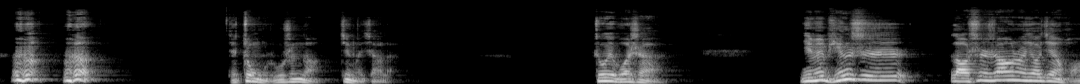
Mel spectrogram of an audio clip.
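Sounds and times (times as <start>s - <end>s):
loud deliberate throat-clearing coughs: 0.0s - 1.1s
speech: 0.1s - 1.0s, 2.3s - 4.0s, 6.0s - 6.7s, 8.0s - 10.8s.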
